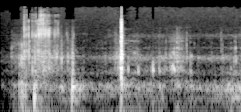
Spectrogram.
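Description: Wind rumble and handling noise on the microphone of a moving handheld camera, with a sharp click about a second in.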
